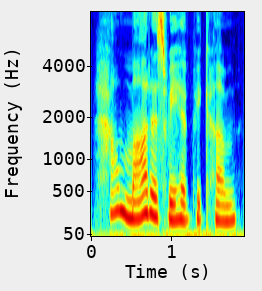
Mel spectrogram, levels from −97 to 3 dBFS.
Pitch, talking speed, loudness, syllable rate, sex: 200 Hz, 155 wpm, -14 LUFS, 5.8 syllables/s, female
